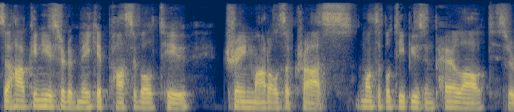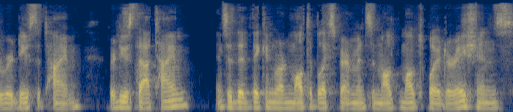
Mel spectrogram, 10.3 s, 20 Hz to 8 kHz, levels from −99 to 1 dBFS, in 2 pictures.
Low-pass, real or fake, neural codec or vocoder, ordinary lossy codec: 7.2 kHz; fake; codec, 16 kHz, 4.8 kbps, FACodec; AAC, 32 kbps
